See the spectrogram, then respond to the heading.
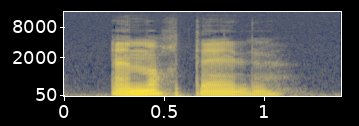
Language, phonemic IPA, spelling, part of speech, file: French, /mɔʁ.tɛl/, mortel, adjective / noun, Fr-mortel.ogg
- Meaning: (adjective) 1. mortal 2. deadly 3. wicked; cool; ace; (noun) human, mortal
